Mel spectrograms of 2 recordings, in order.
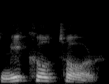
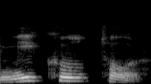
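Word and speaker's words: Meikle Tòr: It's going to be called Mikkel Tor, pronounced Mikkel Tor.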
